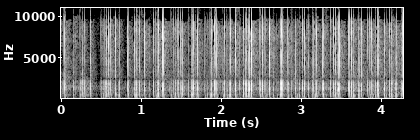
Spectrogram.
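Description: A white floral silicone phone case with a wavy edge, held upright, is tapped and scratched with long green nails. A rapid, dense run of short clicky taps mixes with scratchy rustle, centered in the midrange around 1 kHz, with little low end and almost no ring.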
